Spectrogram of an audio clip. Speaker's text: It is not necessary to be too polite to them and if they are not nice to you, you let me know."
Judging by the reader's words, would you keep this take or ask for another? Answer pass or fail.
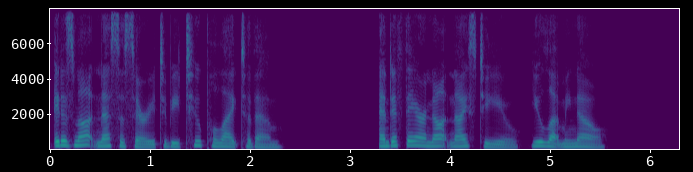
pass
